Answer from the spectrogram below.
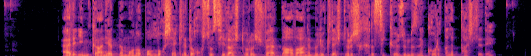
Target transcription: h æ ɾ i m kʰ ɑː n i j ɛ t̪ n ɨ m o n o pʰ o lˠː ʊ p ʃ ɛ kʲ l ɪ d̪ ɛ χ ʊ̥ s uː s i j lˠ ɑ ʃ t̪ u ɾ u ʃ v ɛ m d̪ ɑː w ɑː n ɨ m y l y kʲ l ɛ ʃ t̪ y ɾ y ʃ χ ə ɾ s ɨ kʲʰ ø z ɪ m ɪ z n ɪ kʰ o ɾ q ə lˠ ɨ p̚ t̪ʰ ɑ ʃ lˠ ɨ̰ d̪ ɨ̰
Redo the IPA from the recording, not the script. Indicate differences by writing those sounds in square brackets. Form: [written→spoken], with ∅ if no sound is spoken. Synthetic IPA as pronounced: h æ ɾ i m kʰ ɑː n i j ɛ t̪ n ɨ m o n o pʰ o lˠː ʊ [p→q] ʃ ɛ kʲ l ɪ d̪ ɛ χ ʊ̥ s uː s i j lˠ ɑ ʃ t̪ u ɾ u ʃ v ɛ [m→∅] d̪ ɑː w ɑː n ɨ m y l y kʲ l ɛ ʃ t̪ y ɾ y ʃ χ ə ɾ s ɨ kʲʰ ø z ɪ m ɪ z n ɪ kʰ o ɾ q ə lˠ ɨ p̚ t̪ʰ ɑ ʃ lˠ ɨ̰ d̪ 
